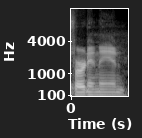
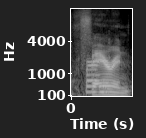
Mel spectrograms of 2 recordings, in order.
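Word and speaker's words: Ferran: Ferdinand Park? No, Farron Park.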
